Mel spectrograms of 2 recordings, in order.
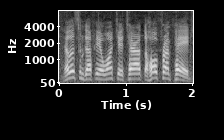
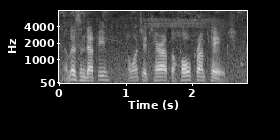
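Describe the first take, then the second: First: It is said faster and more loudly. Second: It is said slower and more quietly.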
